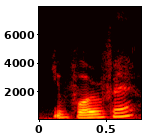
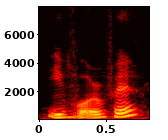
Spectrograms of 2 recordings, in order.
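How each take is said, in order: Both takes have the same delivery.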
